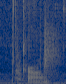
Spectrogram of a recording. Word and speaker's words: Colonel: must be the colonel the kennel colel it's spelled Colonel but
